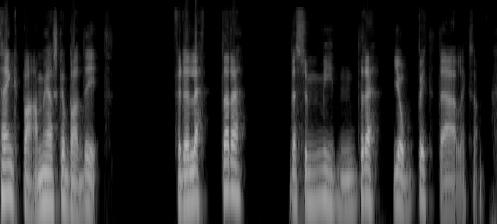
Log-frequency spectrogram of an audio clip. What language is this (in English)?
Swedish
